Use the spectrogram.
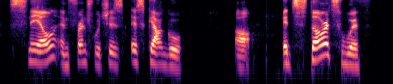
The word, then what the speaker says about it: escargot: in French, which is escargot. Uh it starts with E S C. So, in this case, when the E stands before two consonants in a row, it is always pronounced eh.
